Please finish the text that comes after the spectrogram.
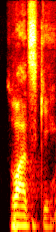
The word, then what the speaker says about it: Zawadzki: It's Eric, how do we pronounce his last name? Zawadzki.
